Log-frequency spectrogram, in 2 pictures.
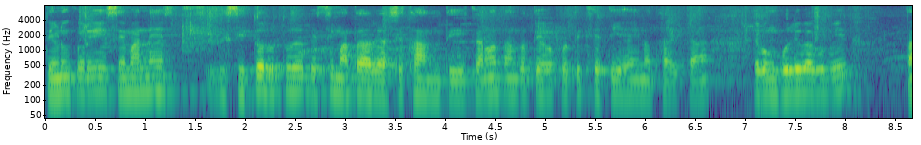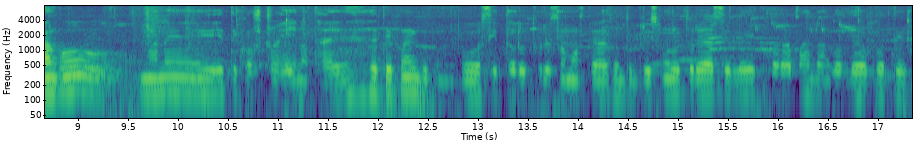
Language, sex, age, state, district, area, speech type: Odia, male, 30-45, Odisha, Nabarangpur, urban, spontaneous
